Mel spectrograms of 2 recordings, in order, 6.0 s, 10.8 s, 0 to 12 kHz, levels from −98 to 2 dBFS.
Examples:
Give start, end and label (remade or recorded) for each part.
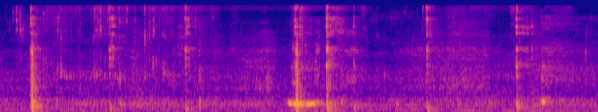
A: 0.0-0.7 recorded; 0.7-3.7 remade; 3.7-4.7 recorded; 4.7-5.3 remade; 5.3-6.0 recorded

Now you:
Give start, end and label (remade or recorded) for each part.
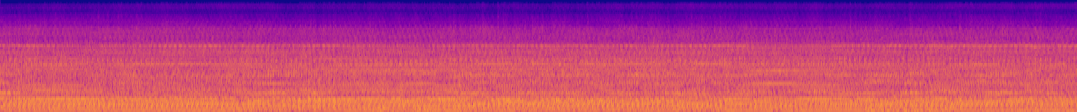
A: 0.0-10.8 remade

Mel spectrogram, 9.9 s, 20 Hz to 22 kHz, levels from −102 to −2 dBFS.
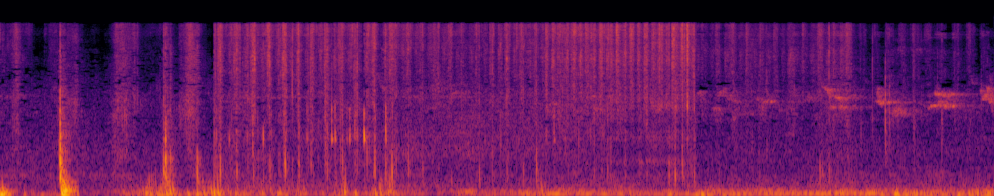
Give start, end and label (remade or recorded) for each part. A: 0.0-6.1 recorded; 6.1-6.9 remade; 6.9-9.9 recorded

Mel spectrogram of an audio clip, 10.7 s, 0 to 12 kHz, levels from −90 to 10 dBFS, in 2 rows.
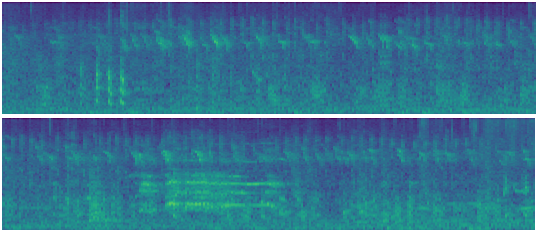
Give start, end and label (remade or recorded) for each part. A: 0.0-10.7 recorded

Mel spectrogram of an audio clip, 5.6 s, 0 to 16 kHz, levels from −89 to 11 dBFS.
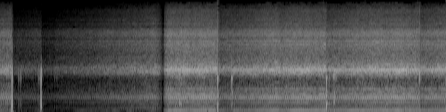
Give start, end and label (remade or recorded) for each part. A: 0.0-0.7 recorded; 0.7-2.1 remade; 2.1-2.6 recorded; 2.6-5.6 remade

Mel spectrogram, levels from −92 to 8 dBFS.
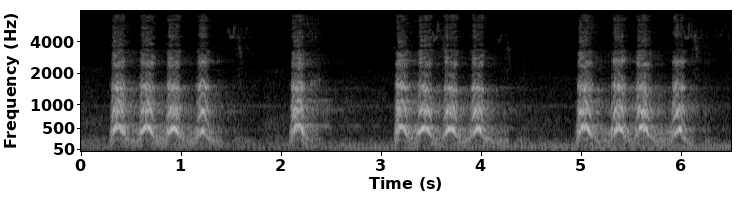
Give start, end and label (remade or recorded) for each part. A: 0.0-4.7 recorded; 4.7-6.0 remade; 6.0-6.5 recorded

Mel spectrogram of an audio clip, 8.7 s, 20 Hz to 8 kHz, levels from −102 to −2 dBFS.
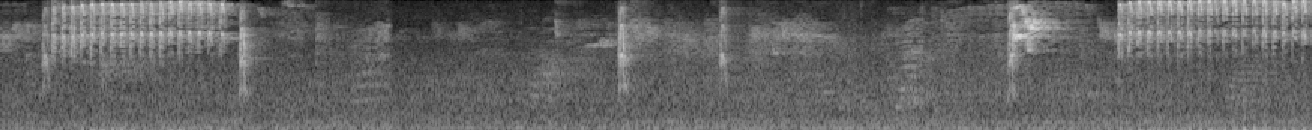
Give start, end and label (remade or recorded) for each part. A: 0.0-8.7 recorded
